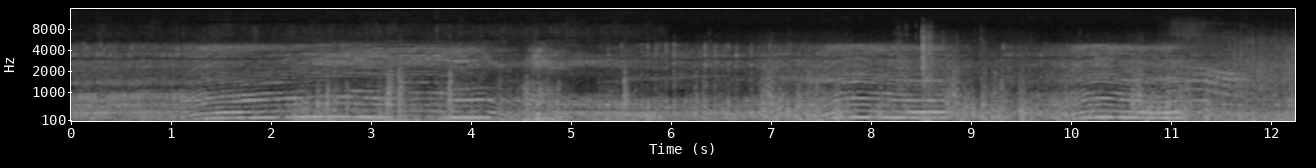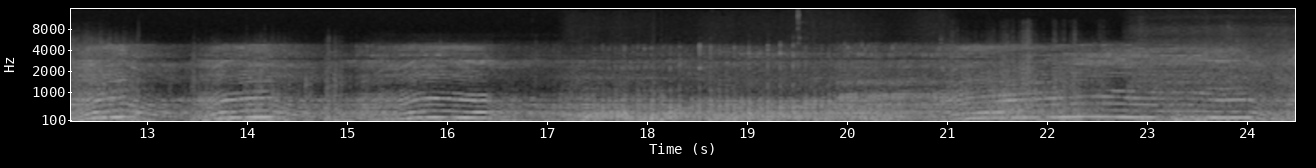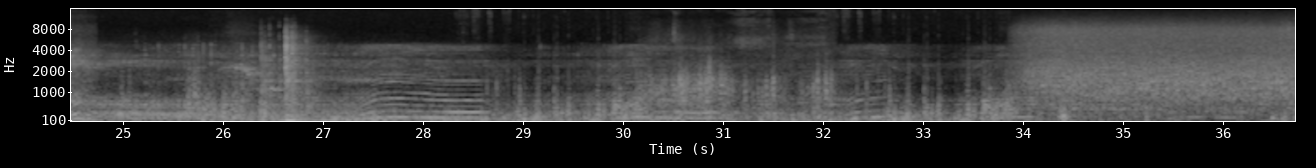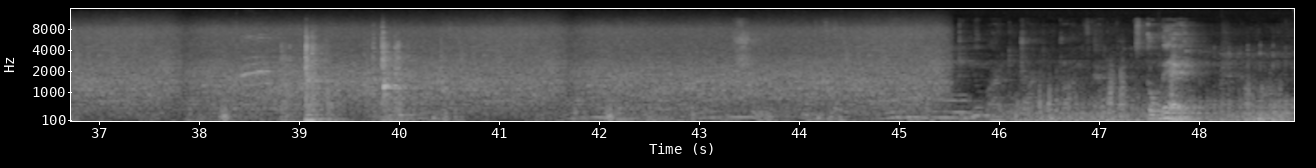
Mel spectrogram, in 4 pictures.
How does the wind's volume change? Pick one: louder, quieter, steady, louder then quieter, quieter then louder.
steady.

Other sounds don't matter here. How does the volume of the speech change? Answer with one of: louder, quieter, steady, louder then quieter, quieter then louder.
louder.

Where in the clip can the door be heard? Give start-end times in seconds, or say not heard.
8.2-9.2, 26.4-27.1, 38.8-40.4.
